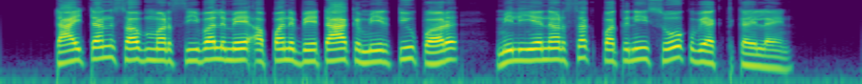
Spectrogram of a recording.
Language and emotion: Maithili, sad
